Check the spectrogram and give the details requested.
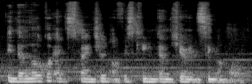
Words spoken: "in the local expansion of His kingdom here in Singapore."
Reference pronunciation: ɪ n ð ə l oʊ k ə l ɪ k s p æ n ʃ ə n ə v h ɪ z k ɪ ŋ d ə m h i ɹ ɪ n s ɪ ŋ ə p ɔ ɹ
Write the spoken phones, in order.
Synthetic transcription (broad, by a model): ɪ n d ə l oʊ k ə l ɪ k s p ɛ n ʃ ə n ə f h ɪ s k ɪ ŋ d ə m h i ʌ ɪ n s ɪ ŋ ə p ɔ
